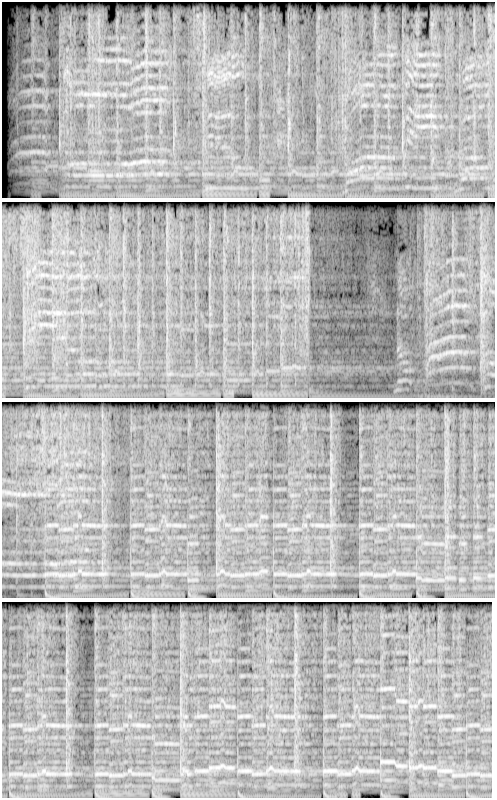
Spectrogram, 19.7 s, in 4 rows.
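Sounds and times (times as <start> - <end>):
slow remix music: 0.1 - 19.6.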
